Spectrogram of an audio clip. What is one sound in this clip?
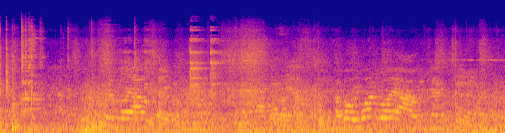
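Metal trays and bowls clink and clatter.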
